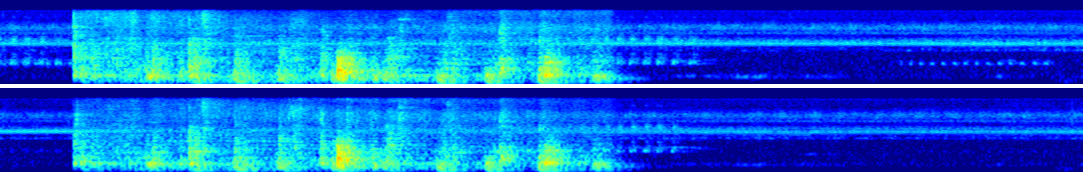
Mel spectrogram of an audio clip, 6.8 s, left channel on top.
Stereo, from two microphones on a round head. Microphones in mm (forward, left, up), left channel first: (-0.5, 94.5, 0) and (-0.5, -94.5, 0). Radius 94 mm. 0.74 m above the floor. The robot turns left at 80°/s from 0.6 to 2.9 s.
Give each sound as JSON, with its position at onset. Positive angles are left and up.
{"t": 0.5, "sound": "running footsteps", "side_deg": 60, "distance_m": 2.5}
